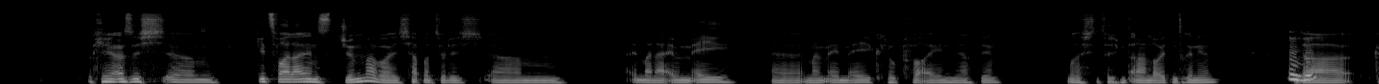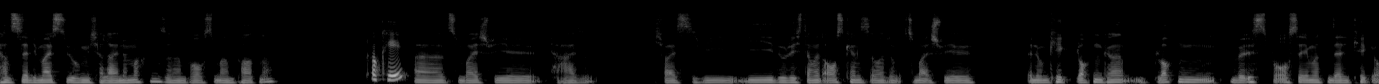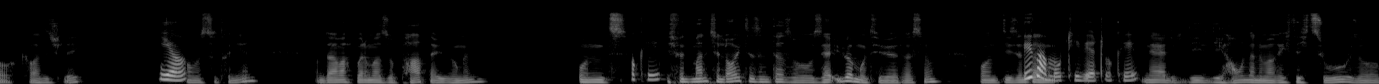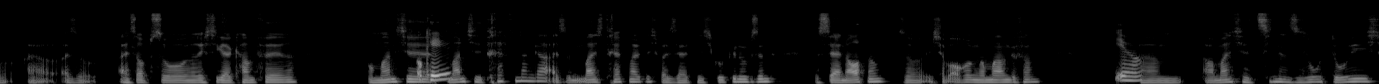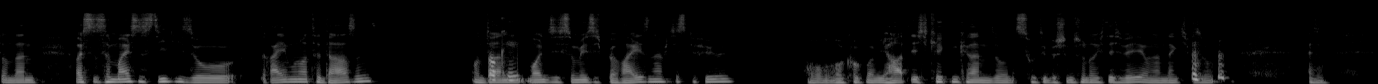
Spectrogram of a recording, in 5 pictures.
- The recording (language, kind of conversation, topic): German, advice, Wie gehst du mit einem Konflikt mit deinem Trainingspartner über Trainingsintensität oder Ziele um?
- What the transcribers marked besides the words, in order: other noise; chuckle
